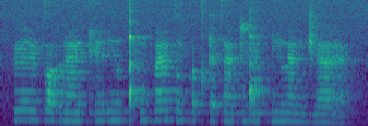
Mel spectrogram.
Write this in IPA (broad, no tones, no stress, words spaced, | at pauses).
ɭĩɭtɒ ræ̃ɪ̯kʼẽrĩʊ̯ǃʰũ pæ̃tõkɒtʈæt æ̃tŋ͡ǃõ hĩlæ̃ nd͡ʒæ̃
